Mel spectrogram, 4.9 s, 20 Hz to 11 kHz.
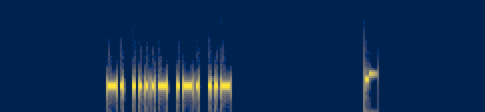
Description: Morse code, heard as a keyed tone, about 38 wpm, 700 Hz. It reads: N4RU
